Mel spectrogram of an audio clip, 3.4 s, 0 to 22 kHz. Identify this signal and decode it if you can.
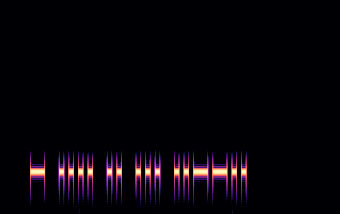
Morse code, heard as a keyed tone, about 25 wpm, 700 Hz. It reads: THIS?
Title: 3x Word-Spacing - Sentences from Top 100 Words - 25wpm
